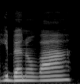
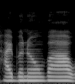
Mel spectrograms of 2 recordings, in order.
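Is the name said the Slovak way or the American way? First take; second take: Slovak; American. First: The name is said the Slovak way. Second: The name is said the American way.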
